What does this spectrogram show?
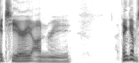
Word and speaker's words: Thierry Henry: let's see how you say his name too pronunciation how to say Thierry Henry I think I'm saying it right welcome everyone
